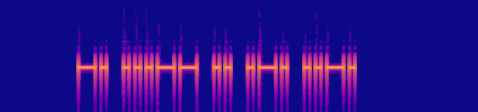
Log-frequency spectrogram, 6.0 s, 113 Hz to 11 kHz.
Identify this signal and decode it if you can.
Morse code, heard as a keyed tone, about 17 wpm, 700 Hz. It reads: N3IRF
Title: USA Call Signs - 4x Character Spacing - 17wpm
